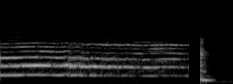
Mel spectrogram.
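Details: Dog in a funny pet compilation, coaxed off the couch, gives a long steady howl-like tone held for nearly two seconds, then a short thump and a bit of music.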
